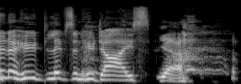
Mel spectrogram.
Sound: laughing

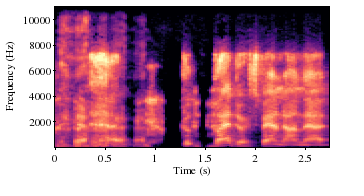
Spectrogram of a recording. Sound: all laughing

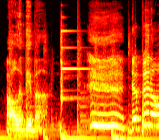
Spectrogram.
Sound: bell sound

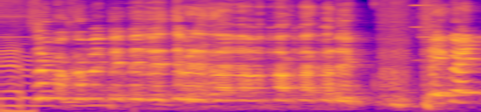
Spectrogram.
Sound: yelling jumbled words

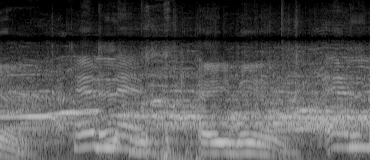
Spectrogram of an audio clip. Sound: applause and cheering

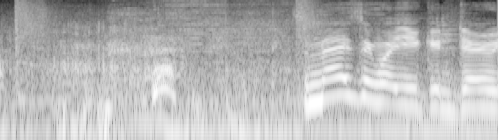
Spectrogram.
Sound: chuckles

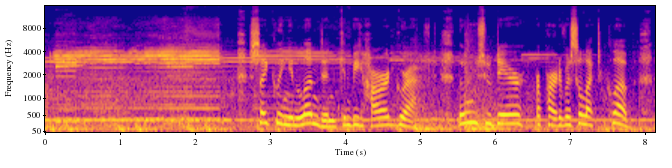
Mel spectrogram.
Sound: horns honking

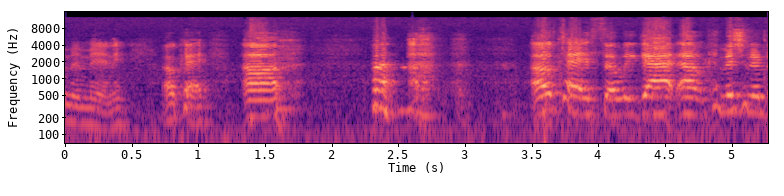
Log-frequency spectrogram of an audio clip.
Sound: commissioners laughing

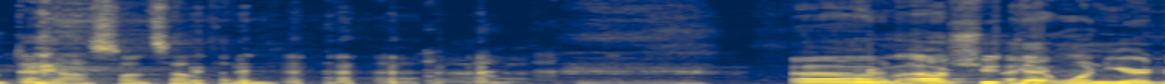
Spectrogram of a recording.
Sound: group laughing

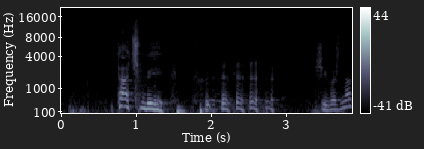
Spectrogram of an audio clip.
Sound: group laughing

